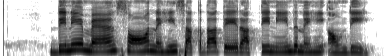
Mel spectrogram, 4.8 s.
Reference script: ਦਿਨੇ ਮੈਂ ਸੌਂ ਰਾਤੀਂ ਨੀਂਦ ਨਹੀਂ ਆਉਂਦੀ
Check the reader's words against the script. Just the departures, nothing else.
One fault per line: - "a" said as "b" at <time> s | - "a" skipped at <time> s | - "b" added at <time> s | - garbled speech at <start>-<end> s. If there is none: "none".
- "ਨਹੀਂ ਸਕਦਾ ਤੇ" added at 1.9 s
